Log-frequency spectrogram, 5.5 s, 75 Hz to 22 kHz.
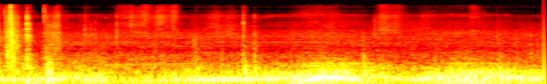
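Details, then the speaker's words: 2005 Chevrolet Tahoe 5.3L 4x4 with new fuel pump, previously rough running, stalling and P0174 lean, after repair and two hours running: deep, steady, even idle with no stumble or misfire, running like new. "look at that how nice this thing is running it's like a brand new truck"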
